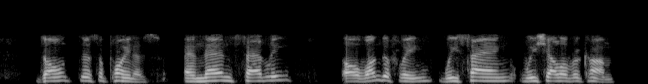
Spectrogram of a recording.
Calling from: Staten Island, New York, United States; Staten Island, Bo.

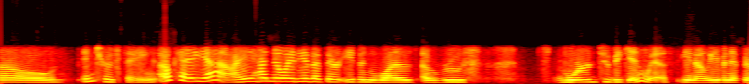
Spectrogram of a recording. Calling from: Mansfield, Texas, United States; I'm calling from Mansfield, Texas.

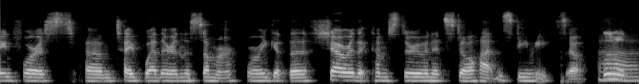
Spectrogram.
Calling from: Tampa, Florida, United States; I am in Tampa, Florida.

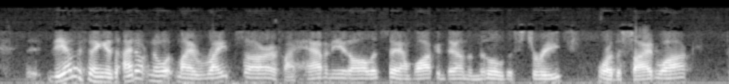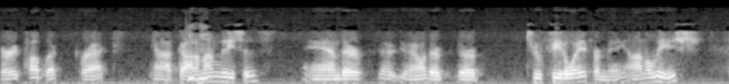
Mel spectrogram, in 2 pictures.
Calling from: Solvang, California, United States; I'm calling from Solvang, California, just down the road from you guys.

